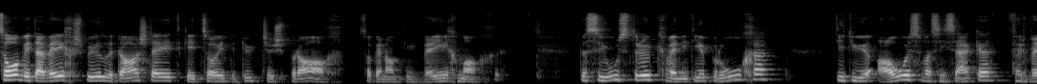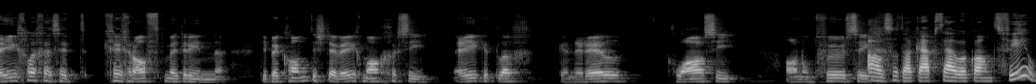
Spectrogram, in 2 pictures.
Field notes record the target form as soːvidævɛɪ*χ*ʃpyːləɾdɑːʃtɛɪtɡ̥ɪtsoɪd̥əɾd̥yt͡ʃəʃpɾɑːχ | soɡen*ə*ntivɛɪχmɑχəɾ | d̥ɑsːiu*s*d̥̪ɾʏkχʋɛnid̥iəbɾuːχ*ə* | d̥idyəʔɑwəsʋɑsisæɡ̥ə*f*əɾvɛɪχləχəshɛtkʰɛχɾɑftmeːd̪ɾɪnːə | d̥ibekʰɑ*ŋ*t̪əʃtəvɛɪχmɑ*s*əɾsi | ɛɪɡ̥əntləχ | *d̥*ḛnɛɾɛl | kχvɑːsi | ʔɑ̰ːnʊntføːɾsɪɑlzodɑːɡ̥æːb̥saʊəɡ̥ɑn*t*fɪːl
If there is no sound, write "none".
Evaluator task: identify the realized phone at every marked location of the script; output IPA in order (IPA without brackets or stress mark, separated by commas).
χ, ɑ, s, ə, f, n, χ, ɡ̥, t͡s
